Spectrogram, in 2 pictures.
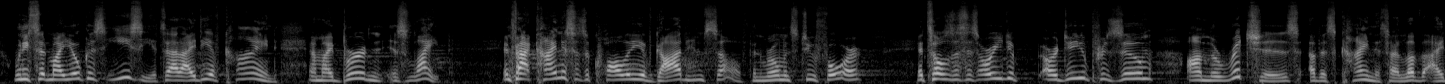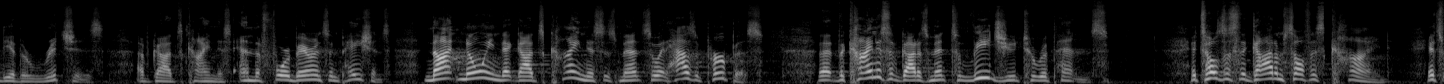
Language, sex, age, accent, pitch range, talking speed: English, male, 50-69, American, 185-235 Hz, 195 wpm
